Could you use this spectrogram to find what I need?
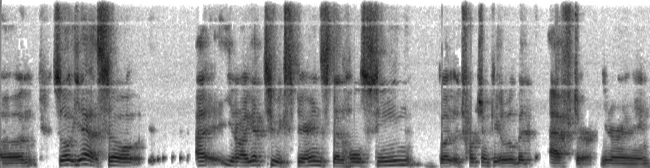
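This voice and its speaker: A man talks at a moderate pace with a high pitch and ordinary pitch variation. His loudness stays very even. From France. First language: French. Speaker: comic book artist and animator. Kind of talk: interview. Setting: video call.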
